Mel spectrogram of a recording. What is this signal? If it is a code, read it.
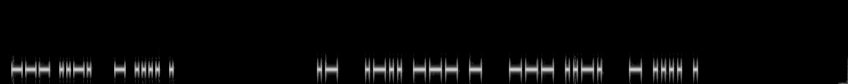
Morse code, heard as a keyed tone, about 37 wpm, 700 Hz. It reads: OF THE A LOT OF THE
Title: Speed-Racing - Sets of 4 Words 30wpm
